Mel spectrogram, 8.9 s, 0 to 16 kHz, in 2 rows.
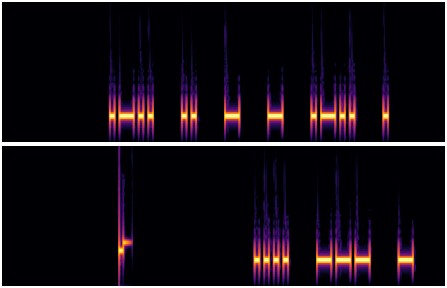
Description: Morse code, heard as a keyed tone, about 25 wpm, spaced as for 18 wpm, 700 Hz. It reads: LITTLE HOT
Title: 2x Character Spacing - Top 300 Words - 25wpm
